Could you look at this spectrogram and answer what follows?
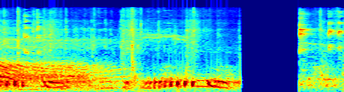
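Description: Racing pigeons arriving home at a loft during a sprint race coo steadily in soft, rolling phrases, with rustling and light chirps in the background. A brief gap in the sound breaks the cooing before it resumes.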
